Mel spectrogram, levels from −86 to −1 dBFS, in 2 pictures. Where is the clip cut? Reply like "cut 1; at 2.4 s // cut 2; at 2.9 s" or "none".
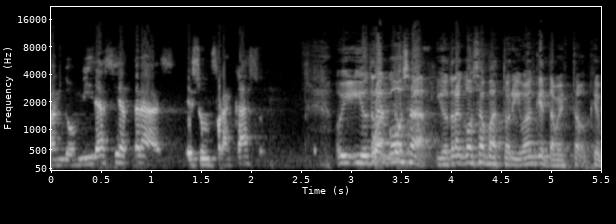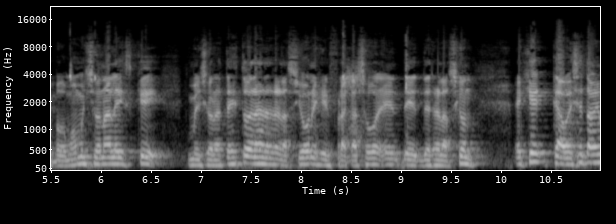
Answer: none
